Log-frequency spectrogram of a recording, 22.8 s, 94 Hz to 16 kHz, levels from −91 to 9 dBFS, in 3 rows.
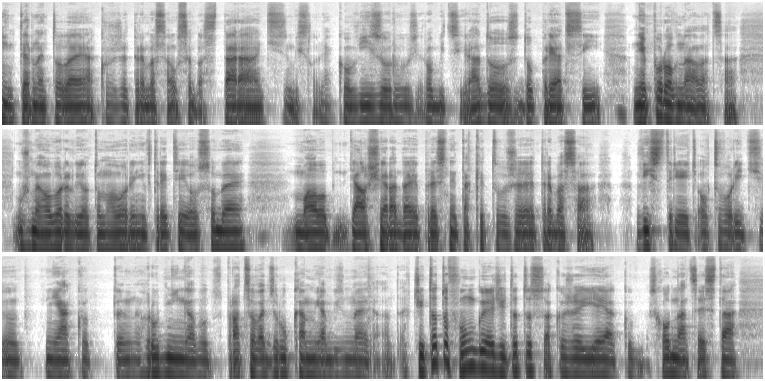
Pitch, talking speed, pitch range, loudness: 105 Hz, 150 wpm, 105-115 Hz, -19 LUFS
